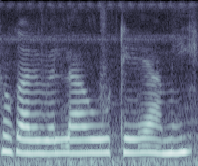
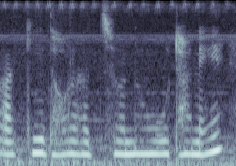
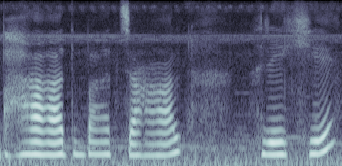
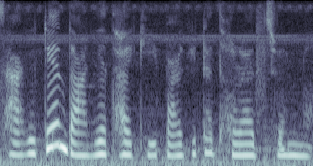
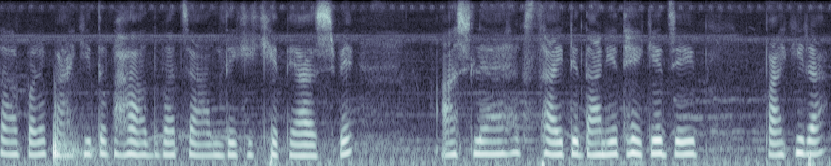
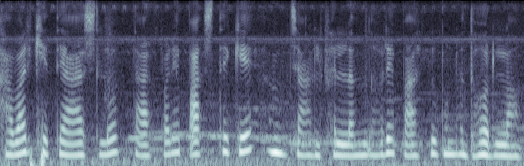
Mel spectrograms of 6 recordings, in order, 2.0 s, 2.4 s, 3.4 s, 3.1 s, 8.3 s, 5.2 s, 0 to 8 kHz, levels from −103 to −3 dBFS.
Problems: constant background noise, background conversations at intervals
